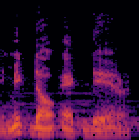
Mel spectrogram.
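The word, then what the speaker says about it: מגדל עדר: Bacanya dalam bahasa Ibrani, Mikdal Ekder. Apa Miqdal Ekder itu?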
